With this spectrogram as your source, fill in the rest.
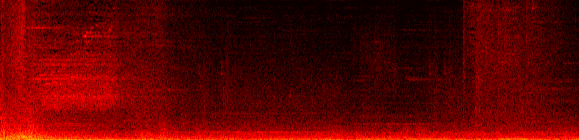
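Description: A soft, steady victory tune plays.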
